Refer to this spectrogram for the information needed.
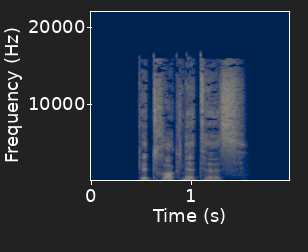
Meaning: strong/mixed nominative/accusative neuter singular of getrocknet
- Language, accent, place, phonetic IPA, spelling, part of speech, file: German, Germany, Berlin, [ɡəˈtʁɔknətəs], getrocknetes, adjective, De-getrocknetes.ogg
